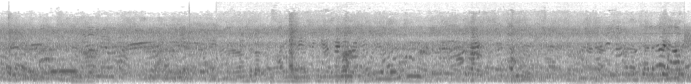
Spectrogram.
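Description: Babble of many people talking at once, a steady murmur of overlapping voices with no single voice standing out.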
